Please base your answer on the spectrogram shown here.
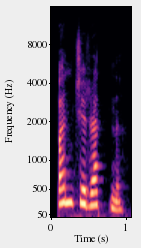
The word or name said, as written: पंच-रत्न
